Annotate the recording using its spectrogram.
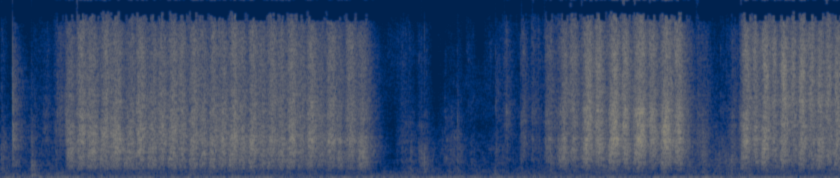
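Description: A stiff brush scrubs rapidly against a tiled floor.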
